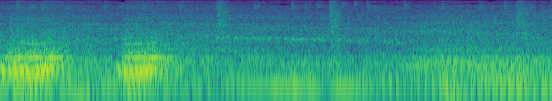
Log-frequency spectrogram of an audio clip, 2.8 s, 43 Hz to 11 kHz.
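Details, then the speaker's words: Yamaha Aerox 155 after cleaning the dirty, carbon-fouled ISC that caused hesitation on initial throttle and an 80 km/h limit: two quick throttle blips climb cleanly without stumbling, settling to smooth idle; pickup now crisp and normal. "Jadi motor normal lagi, nggak ada masalah. Kita gas langsung mantap bosku ya."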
